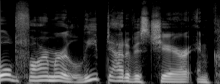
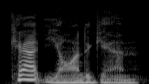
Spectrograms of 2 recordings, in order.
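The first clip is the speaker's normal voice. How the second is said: usual speaking voice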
